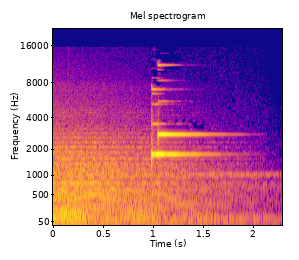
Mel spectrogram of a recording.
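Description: Outro logo jingle: the tail of the music fades, then a single bright chime strikes about a second in and rings away.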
